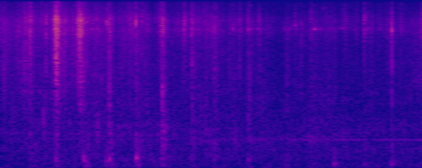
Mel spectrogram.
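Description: Footsteps on a hard surface, a few sharp steps a second, growing fainter and sparser toward the end.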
